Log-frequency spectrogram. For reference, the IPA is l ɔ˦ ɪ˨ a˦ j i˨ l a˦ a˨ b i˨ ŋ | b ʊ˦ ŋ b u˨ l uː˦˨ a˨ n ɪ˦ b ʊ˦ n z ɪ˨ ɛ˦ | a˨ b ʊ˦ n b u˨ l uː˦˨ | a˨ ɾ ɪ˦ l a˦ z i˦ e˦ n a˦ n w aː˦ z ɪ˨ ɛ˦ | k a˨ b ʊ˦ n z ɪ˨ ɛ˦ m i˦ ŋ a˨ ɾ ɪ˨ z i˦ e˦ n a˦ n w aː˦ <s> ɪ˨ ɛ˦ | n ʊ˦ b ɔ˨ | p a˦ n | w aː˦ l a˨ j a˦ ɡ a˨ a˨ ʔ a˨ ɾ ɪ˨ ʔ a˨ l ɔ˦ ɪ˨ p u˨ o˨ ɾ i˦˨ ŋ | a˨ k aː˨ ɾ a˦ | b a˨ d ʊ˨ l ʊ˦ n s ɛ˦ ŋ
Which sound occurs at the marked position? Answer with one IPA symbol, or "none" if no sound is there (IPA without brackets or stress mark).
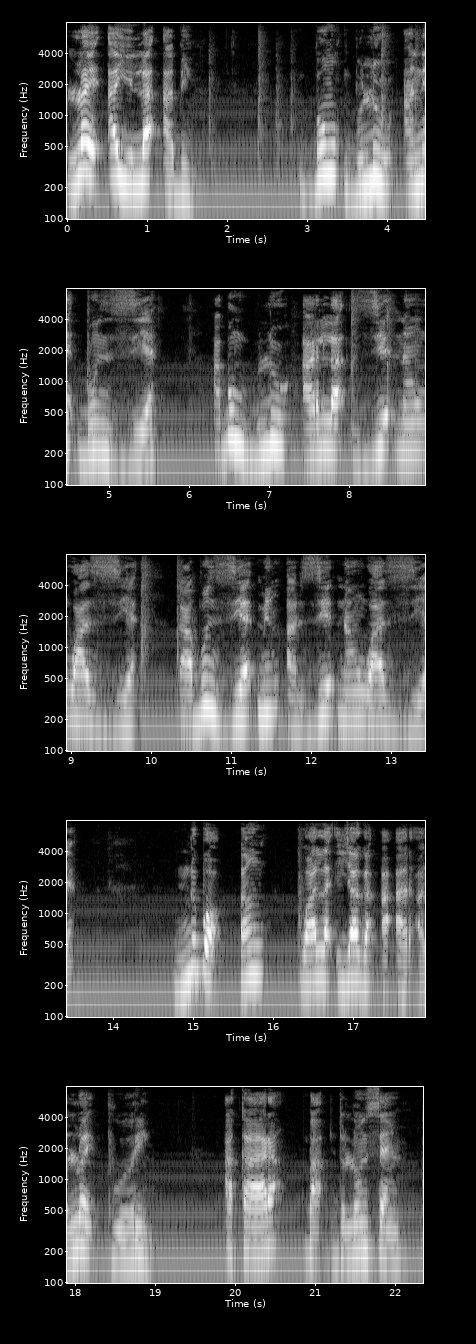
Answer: z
